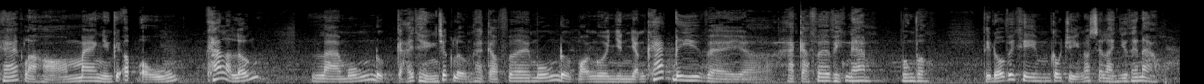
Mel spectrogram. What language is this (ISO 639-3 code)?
vie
